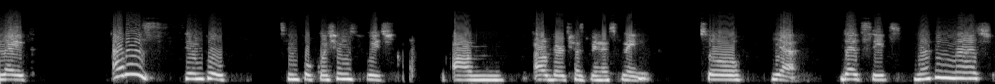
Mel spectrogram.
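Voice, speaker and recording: A woman's voice: fairly high pitch, darkish tone, no room sound, rough recording. A woman with a Tanzanian accent, a scholarship mentor giving encouraging seminar advice over a video call. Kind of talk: seminar talk mixing English and Swahili.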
